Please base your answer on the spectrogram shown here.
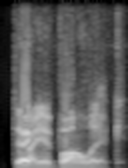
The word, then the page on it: diabolic: American English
